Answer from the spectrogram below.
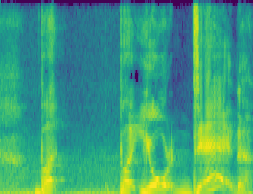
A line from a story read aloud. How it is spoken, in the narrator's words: I blurted out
